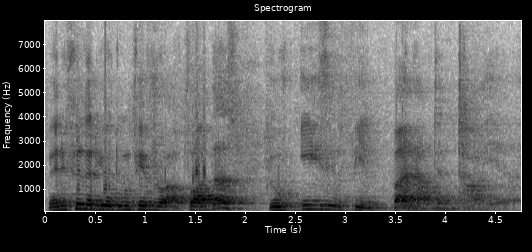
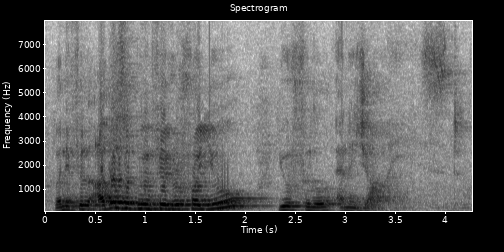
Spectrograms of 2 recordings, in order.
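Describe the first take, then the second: First: Teaching contrast, first case; contrast stress. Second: Teaching contrast, higher emphatic second case; contrast stress. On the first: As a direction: stress on "feel" and "others" in "doing favor for others", pitch rising on "feel". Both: Shown as a demonstration. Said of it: "So what's the difference?".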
